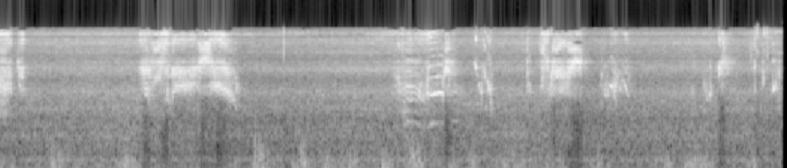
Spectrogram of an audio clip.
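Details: Male budgerigar, or parakeet, giving a chattering warble of scratchy, buzzy chirps and short whistles in irregular bursts, with steady low rumbling noise underneath.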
